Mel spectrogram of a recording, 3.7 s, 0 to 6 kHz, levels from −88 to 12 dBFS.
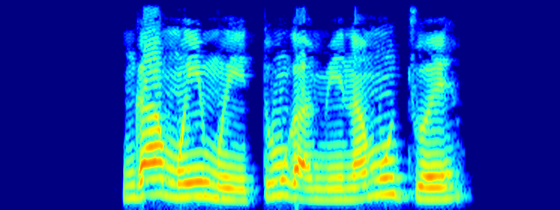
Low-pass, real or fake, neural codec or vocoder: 5.4 kHz; real; none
